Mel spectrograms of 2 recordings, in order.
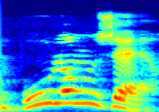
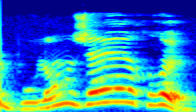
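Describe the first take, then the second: First: بولونجير with the last E left mute; silent final E. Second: بولونجير ending in a sounded "-reu"; wrongly voiced final E. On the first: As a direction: say بولونجير ending on the R. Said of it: "أي لا ننطقه". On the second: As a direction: say بولونجير with an extra "ruh" at the end. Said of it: "لا نقول". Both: Shown as a demonstration.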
